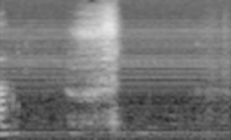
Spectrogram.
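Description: A person's breathy, hissed vocal sound lasting about half a second near the middle, just after a grunted "uh" cuts off at the start.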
